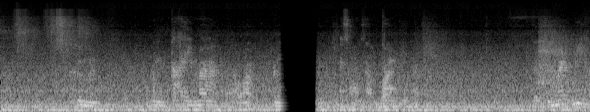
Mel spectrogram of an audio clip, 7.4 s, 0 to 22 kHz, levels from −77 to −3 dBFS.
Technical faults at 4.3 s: skip ahead

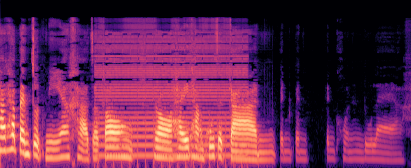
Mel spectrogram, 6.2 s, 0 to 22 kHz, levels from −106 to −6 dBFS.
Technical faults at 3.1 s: HE-AAC compression; GSM phone buzz

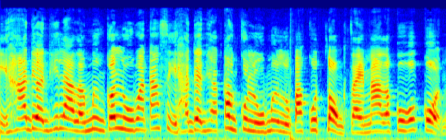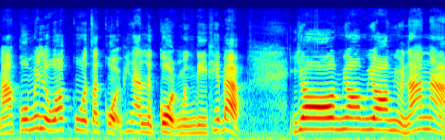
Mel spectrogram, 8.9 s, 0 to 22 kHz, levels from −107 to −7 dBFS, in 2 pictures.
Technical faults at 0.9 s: none

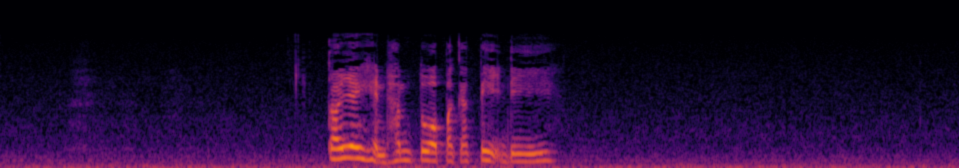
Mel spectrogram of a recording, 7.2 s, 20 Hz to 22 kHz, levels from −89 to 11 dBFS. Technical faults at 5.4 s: AAC compression

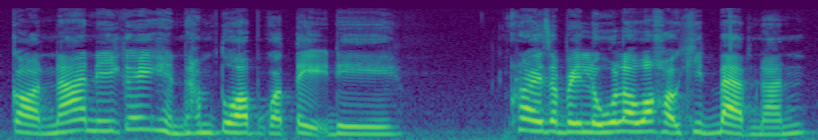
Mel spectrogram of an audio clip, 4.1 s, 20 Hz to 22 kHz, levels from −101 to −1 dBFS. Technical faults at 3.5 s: none

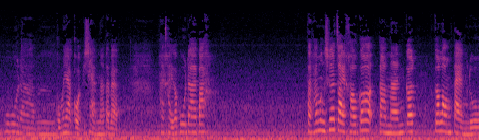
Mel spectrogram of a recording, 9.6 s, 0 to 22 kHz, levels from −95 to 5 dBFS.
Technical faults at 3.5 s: generation loss

